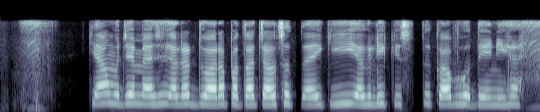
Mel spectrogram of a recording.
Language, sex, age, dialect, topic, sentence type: Hindi, female, 25-30, Garhwali, banking, question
